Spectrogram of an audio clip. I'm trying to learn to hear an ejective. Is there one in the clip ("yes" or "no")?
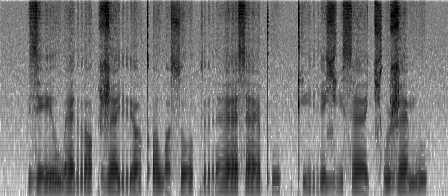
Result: yes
